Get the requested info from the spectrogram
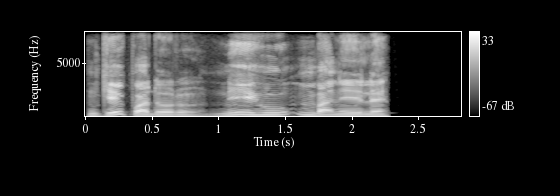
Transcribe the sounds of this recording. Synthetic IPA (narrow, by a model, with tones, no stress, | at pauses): ŋ̩˨k̬ɪ˦kʷa˨dʊ˨ɾʊ˨ni˦ɦu˦m̩˦ba˨niː˦le˦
